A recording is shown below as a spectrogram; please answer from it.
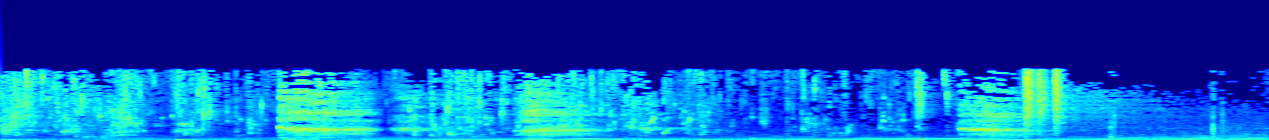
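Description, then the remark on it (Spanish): Water sloshes and streams off in a few bursts, then trickles and drips steadily as a woman, fully submerged face-up in a bathtub, sits up, over a low steady hum. “Mientras, en el interior de un cuarto de baño, Elena está completamente sumergida en la bañera, con el rostro hacia arriba cubierto por el agua.”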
